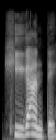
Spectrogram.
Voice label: "gigante", spanish

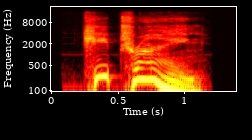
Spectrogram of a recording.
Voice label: keep trying, M

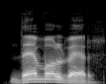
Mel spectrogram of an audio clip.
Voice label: "devolver", Spanish

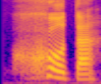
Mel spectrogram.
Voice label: "jota", spanish

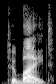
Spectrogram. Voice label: to bite, English

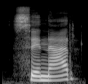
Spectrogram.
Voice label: "cenar", spanish

